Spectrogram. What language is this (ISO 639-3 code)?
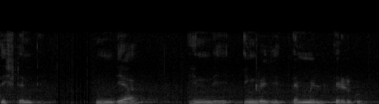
san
